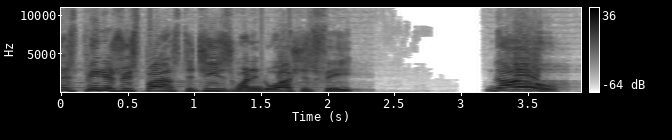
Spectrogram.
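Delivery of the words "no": sharp high no; quick high-pitched refusal. Retold or imitated. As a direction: blurt it out, refusing. Peter refusing Jesus.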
